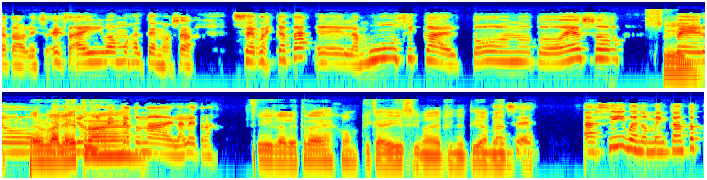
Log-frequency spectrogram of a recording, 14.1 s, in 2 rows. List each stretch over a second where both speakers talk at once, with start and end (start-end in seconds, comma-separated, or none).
6.7-8.4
